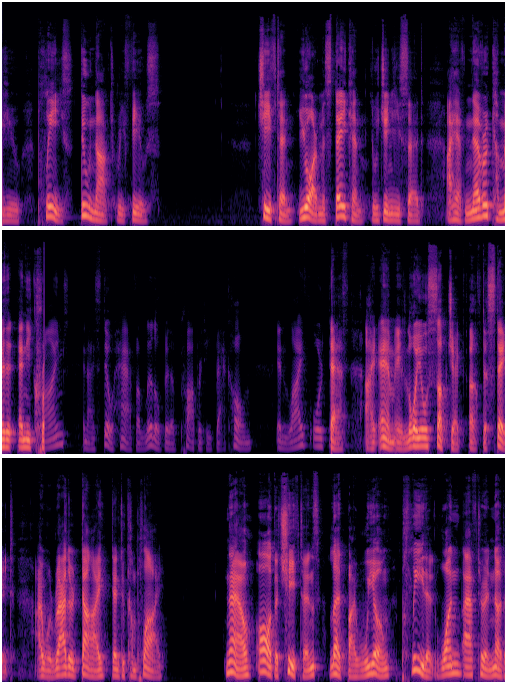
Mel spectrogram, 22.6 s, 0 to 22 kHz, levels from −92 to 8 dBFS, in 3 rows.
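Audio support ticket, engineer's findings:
Speech drops out hard from 8.17 to 12.47 s, about 24 dB down on mono sum. What's left is a faint trace. Likely one channel inverted in that span: flipped polarity on one side, so the centred voice cancels when L and R are summed. Worth checking the channel path and any phase switch toggled around 8.2 s.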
